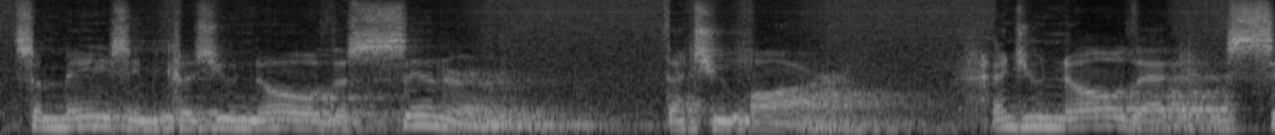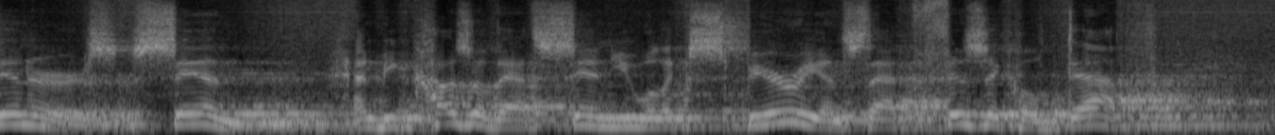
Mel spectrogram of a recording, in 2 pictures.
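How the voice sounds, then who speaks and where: American male preacher, unhurried sermon delivery, long church reverb with a faint hiss behind. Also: fairly high pitch, animated. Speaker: Lutheran pastor preaching. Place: large church sanctuary, at the pulpit.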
